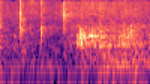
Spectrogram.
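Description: Bowling ball rolling down the lane with a low rumble, then pins crashing, a burst of clatter about a second in. Sharp knocks from other lanes sound over it.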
